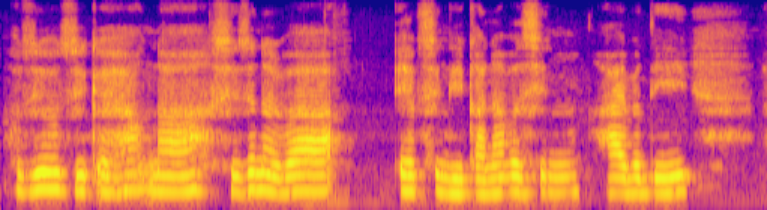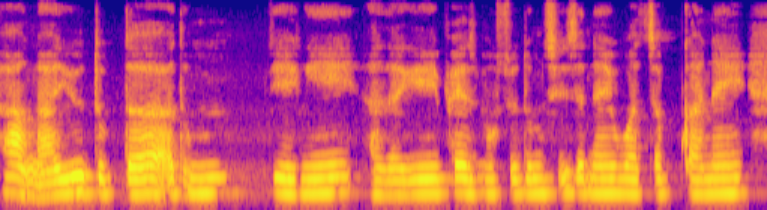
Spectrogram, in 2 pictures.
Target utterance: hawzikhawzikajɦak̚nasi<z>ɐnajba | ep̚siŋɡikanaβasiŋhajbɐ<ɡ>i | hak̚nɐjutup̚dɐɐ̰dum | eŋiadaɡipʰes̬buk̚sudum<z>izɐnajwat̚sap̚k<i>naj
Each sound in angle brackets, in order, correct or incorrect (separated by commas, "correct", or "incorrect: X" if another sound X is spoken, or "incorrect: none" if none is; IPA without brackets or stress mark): correct, incorrect: d, incorrect: s, incorrect: a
